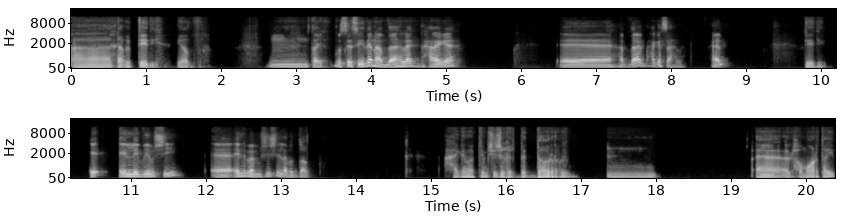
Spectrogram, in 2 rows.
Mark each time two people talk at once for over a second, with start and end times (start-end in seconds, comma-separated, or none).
none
